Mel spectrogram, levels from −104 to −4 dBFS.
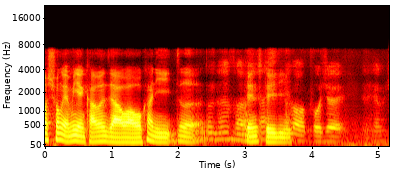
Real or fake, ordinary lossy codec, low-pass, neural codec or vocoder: fake; none; 7.2 kHz; codec, 24 kHz, 0.9 kbps, DualCodec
